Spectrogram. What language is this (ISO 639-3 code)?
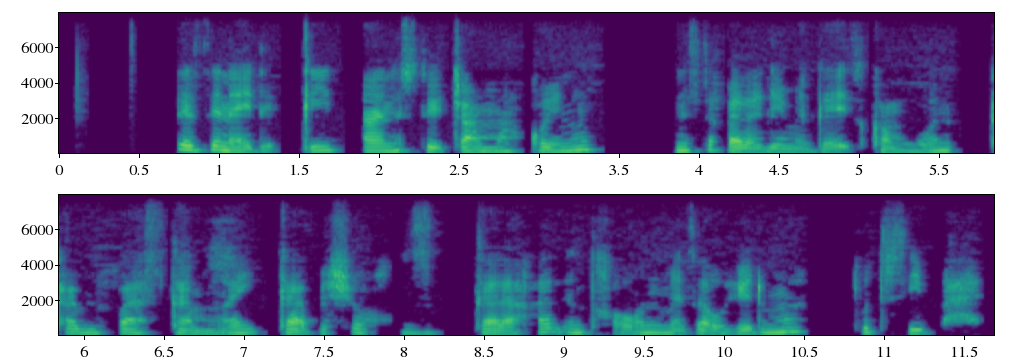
tir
